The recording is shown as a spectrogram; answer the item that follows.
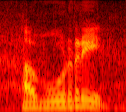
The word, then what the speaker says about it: avorrit: And the word is avorrit.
